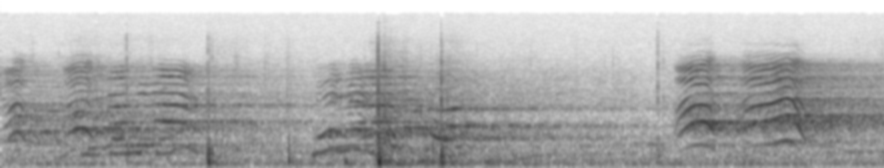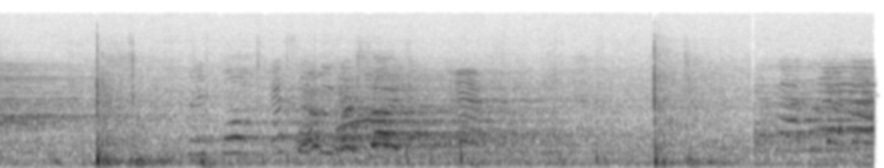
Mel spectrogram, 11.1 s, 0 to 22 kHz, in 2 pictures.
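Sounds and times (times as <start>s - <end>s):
soccer ball kicks on turf: 6.0s - 7.4s, 9.6s - 10.0s.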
